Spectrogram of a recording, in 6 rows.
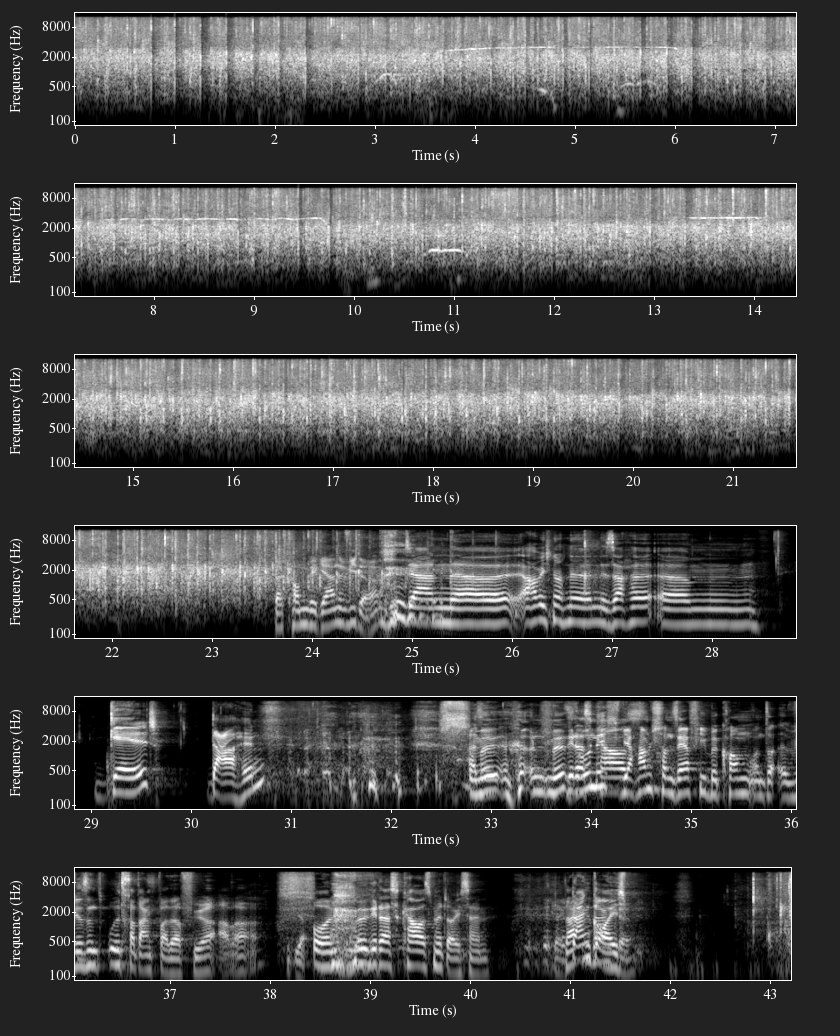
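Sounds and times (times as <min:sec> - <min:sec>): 
sustained audience applause: 0:00.0 - 0:25.4, 0:33.8 - 0:34.4, 0:42.6 - 0:43.2
laughter: 0:04.6 - 0:06.0, 0:24.4 - 0:25.4, 0:30.8 - 0:34.4, 0:38.5 - 0:39.1, 0:40.4 - 0:41.8
speech: 0:23.8 - 0:28.6, 0:29.2 - 0:31.4, 0:32.8 - 0:41.8.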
